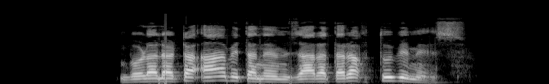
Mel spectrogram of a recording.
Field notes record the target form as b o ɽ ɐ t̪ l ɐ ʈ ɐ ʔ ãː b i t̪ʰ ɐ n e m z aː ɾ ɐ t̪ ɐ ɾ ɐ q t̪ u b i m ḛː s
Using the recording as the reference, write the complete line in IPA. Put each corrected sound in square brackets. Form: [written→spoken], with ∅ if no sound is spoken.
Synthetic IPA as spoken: b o ɽ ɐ [t̪→∅] l ɐ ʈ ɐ ʔ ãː b i [t̪ʰ→t̪] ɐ n e m z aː ɾ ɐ t̪ ɐ ɾ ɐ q t̪ u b i m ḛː s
